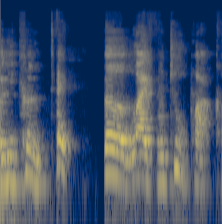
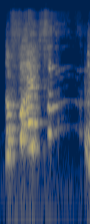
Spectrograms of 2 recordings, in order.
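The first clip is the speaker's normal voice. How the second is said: much higher, slow, sing-song mock of "The fight's on"; mocking his inflection; slower than usual. Mocking the clip narrator's inflection for his audience, high slow sing-song. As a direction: stretch it out high and theatrical, mocking. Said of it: "can you hear the inflection in his voice".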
